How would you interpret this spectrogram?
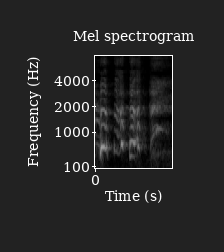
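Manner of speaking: squealing high laugh; high giggle. Retold or imitated. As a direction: let out a giddy shriek of laughter. Grandma laugh after line.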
